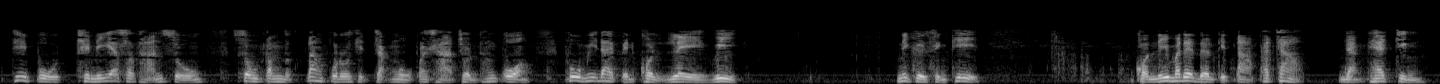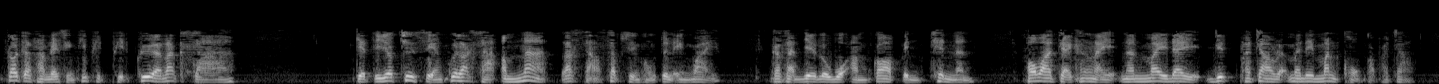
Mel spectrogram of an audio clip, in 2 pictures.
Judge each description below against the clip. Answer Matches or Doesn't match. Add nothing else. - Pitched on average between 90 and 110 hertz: Doesn't match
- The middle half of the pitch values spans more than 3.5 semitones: Matches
